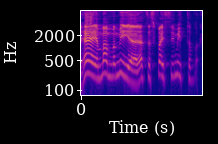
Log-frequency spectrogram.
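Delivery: high, loud, stretched mock Italian accent; exaggerated Mario accent. Imitating stinky Italian mascot from the sketch, exaggerated Italian accent. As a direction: ham up a cartoon Italian accent. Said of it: "if you do an exaggerated Mario accent".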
